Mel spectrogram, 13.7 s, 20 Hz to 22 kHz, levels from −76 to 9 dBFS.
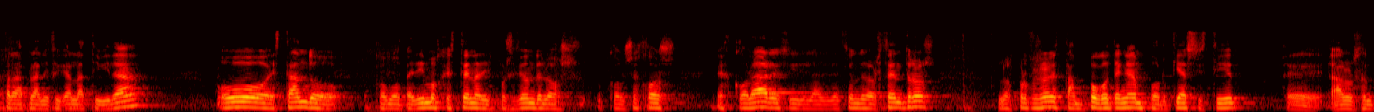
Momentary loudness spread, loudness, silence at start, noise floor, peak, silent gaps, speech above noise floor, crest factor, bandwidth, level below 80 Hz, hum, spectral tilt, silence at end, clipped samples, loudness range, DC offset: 13 LU; -32 LUFS; 0 s; -62 dBFS; -14 dBFS; none; 30 dB; 18 dB; 8.2 kHz; -70 dBFS; none; -7 dB/octave; 0 s; under 0.1%; 4 LU; under 0.1%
